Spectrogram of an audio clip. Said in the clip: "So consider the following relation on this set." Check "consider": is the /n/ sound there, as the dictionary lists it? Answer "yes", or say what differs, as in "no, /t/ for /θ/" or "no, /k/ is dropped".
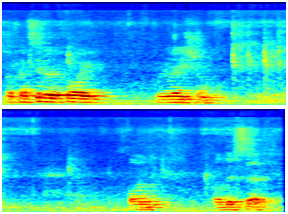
yes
